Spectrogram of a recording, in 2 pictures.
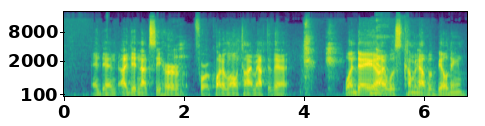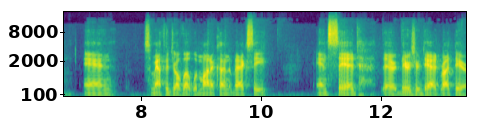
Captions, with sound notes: And then I did not see her for quite a long time after that. (SNICKERS) No! One day, I was coming out of a building and Samantha drove up with Monica in the backseat and said, "There's your dad, right there."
